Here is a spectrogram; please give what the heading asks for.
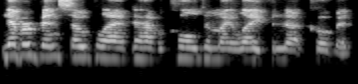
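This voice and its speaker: A woman's voice: medium pitch, fairly even intonation, moderate pace. Stuffy woman with a head cold. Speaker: meeting participant. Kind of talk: casual chat.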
